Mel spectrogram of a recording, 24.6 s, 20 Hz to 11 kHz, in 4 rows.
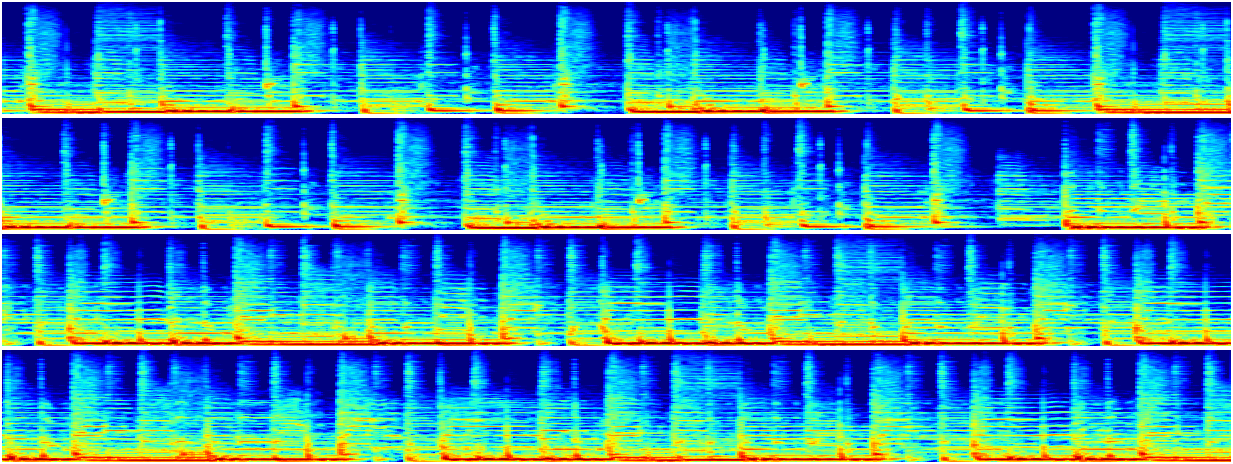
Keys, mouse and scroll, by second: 0.0 shift+right click, 1.0 shift+scroll up 2, 2.0 shift+right click, 5.7 shift+middle click, 6.8 shift+right click, 8.0 shift+right click, 8.6 shift+scroll down 1, 8.9 middle click, 9.4 shift+right click, 10.3 shift+scroll up 1, 11.0 shift+right click, 11.8 shift+middle click, 12.2 shift+right click, 21.3 shift+right click, 22.4 shift+middle click, 23.2 shift+right click.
